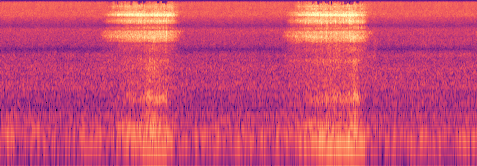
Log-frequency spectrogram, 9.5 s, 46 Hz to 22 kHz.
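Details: Adult woman (wife) who says she doesn't snore, recorded asleep during her quiet snoring; two slow, rough snores on breathing in, about 16 breaths a minute, over steady room hum; ordinary snoring.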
